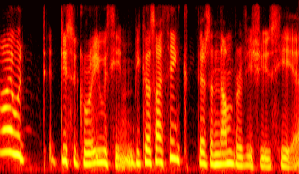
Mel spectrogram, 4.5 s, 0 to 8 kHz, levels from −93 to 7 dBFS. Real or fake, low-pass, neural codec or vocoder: real; 7.2 kHz; none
